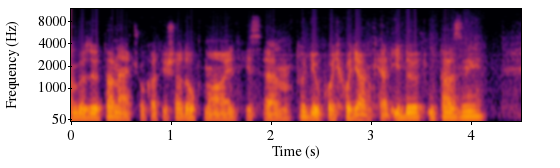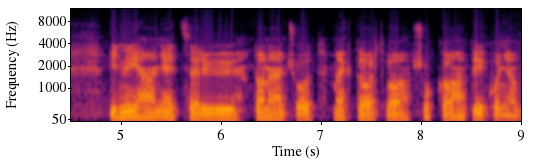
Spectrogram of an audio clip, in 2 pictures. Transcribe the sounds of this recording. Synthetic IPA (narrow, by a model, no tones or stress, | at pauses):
mbøzøːt̪ɒnaːt͡ʃo̞kɒt̪iʃɒd̪o̞kmɒjd̪hisɛnt̪uɟːukho̞cho̞ɟɒŋkʰɛlːid̪øːt̪ut̪ɒzni | iːɟneːɦaːɲɛcsɛɾyːt̪ɒnaːt͡ʃo̞t̪mɛkt̪ɒrt̪ʋɒʃo̞kːɒlɦɒt̪eːko̞ɲɒb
